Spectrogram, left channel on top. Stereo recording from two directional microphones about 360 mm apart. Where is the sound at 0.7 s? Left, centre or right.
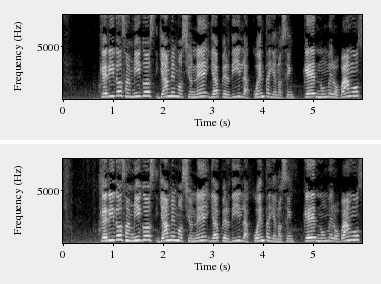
Centre.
